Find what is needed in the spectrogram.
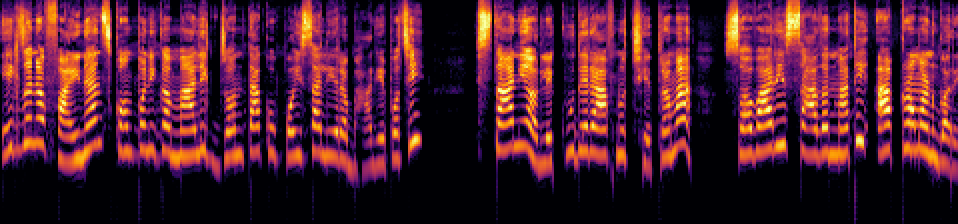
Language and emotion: Nepali, angry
